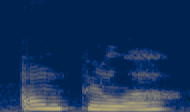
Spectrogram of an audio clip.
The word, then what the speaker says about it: emploi: Also, the pronunciation of OI is "wa". So "emploi".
